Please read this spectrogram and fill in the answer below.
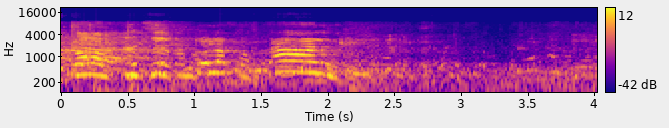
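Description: People's voices shouting and calling out in a hall, over crowd chatter. The voices are loudest in the first two seconds and drop away after that, leaving background noise.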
